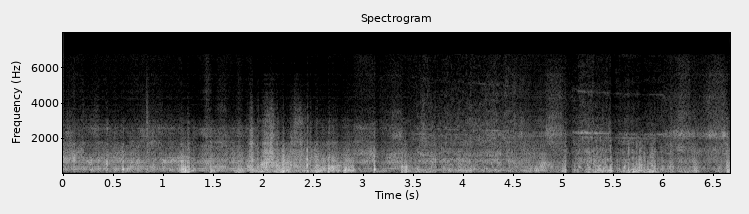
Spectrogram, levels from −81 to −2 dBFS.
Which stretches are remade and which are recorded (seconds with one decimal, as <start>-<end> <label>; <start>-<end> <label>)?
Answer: 0.0-3.5 remade; 3.5-4.5 recorded; 4.5-5.1 remade; 5.1-6.0 recorded; 6.0-6.7 remade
